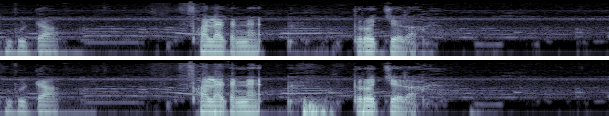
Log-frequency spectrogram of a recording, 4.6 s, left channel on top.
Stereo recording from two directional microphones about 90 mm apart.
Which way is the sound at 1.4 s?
65° right (ahead or behind).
